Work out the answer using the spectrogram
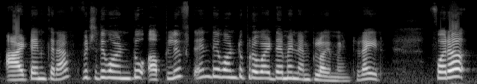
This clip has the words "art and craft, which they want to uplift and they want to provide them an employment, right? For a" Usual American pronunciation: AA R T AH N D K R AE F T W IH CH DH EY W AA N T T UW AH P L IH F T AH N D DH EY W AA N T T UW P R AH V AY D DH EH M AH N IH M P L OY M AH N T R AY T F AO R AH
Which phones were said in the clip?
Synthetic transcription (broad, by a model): AA R T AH N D K R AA F T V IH CH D EY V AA N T T UW AH P L IH F T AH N D EY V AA N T T UW P R AH V AY D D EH M AH N IH M P L OY M AH N T R AY T F AO R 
